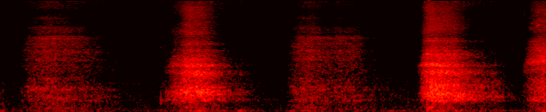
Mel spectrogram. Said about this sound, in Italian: cioè gonfi il petto e sollevi le spalle, allora stai effettuando una respirazione che è una respirazione in realtà parziale, Cosa significa? Che quando respiri in questo modo riempi soltanto la punta superiore, il terzo superiore dei polmoni,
